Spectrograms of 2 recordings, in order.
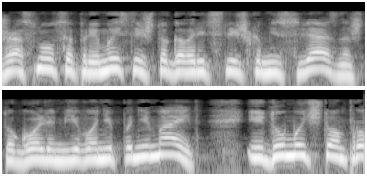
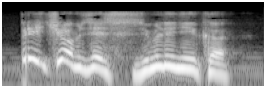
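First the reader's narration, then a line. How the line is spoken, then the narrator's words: Shout. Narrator (Russian): закричал Виктор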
